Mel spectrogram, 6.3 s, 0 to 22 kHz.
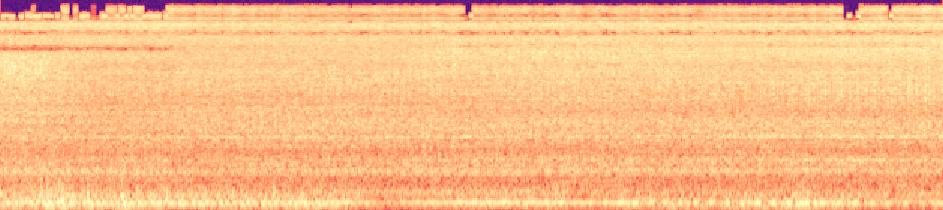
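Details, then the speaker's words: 1966 Ford Fairlane, timing moved from 16 to about 14 degrees initial, idle lowered toward 1,000 rpm; lumpy uneven idle, engine shimmies, suspected dead cylinder; rough idle. "If I go down to 1,000, I think we have a dead hole somewhere. Look at that thing shimmy. Yeah, it's not right."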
